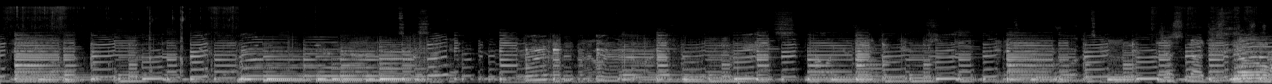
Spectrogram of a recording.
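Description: Background music with guitar, playing a steady run of plucked notes.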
